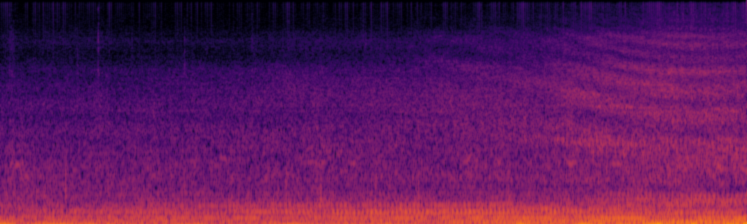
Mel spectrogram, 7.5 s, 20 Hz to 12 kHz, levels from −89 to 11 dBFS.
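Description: A faint 50 Hz buzz rides on the sound throughout: the resampler restarted on every 20 ms block converting 48 kHz to 24 kHz, leaving small errors at each block edge.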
